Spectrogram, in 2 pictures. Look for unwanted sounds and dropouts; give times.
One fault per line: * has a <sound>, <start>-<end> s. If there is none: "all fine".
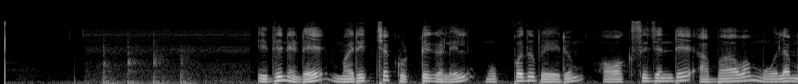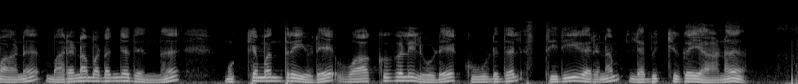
* has a thud, 1.0-2.0 s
